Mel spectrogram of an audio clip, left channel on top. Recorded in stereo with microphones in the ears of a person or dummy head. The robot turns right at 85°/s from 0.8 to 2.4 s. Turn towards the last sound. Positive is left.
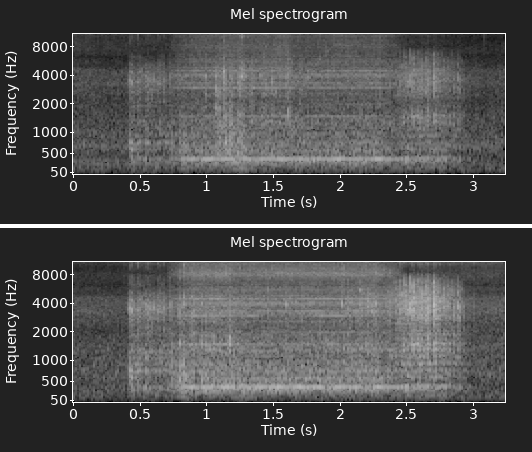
turn(degrees=-30)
